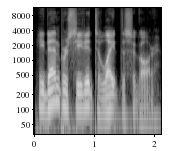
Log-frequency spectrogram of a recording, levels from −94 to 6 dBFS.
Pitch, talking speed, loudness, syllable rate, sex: 95 Hz, 200 wpm, -20 LUFS, 5.0 syllables/s, male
